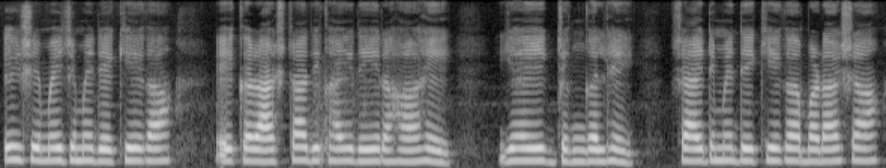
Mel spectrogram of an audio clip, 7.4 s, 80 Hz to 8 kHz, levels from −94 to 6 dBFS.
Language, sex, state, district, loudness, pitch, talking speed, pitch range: Hindi, female, Rajasthan, Jaipur, -17 LUFS, 215 Hz, 155 wpm, 205-220 Hz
